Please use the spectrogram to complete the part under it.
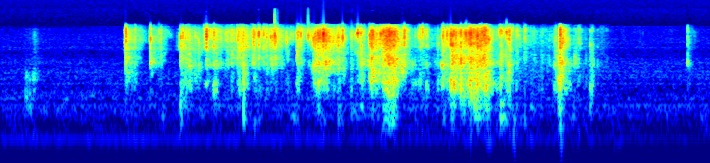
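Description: A plastic wrapper crinkles and tears as a pack is opened.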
